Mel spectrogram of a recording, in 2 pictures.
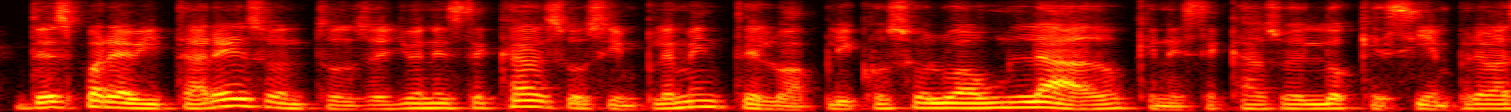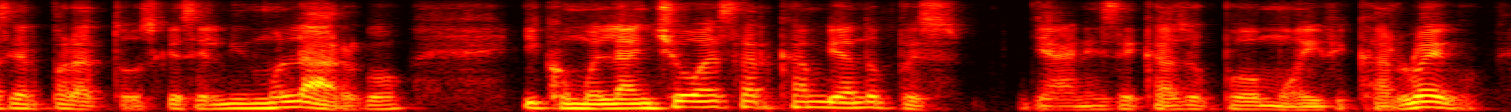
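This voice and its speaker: Encouraging teacher, slightly dull sound. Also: male voice, mid-range voice, animated, quick pace. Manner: patient, encouraging, asks the class questions. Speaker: Excel teacher. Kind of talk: live online class with screen share. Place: small room indoors.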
